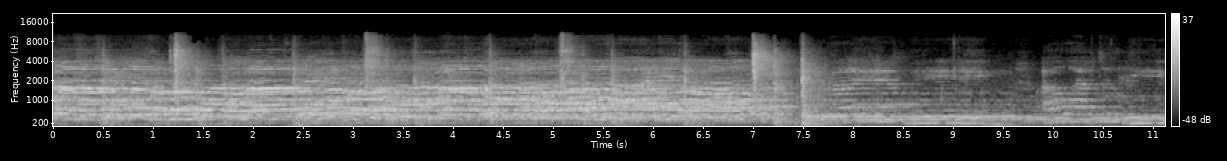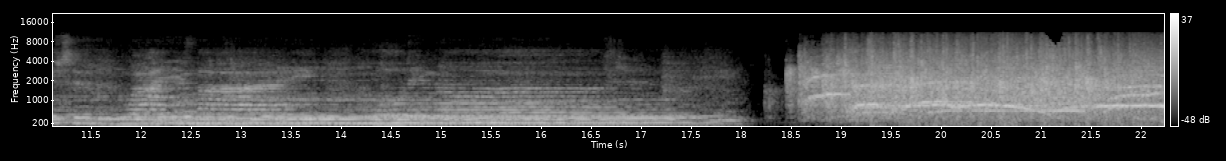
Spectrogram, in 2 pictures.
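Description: Mixed-voice a cappella group singing full chords with sharp vocal-percussion hits about every two seconds, then softening into held chords that fade out about 18 seconds in. A short gap follows, then the audience applauds and cheers.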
